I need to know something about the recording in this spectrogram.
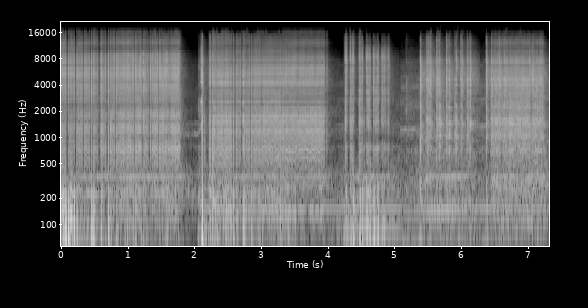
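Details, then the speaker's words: MIG welder used on sheet-metal fabrication for a 1963 IH Loadstar Cummins swap: harsh crackling bursts cutting in and out instead of a steady sizzle, a spit and sputter blamed on a dirty welding tip. "We must have a bad tip or something going on cuz she ain't welding for deadly. Hey M put's got a dirty tip."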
